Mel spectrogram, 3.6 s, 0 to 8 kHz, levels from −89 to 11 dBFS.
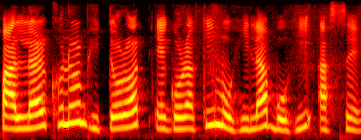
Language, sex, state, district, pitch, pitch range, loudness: Assamese, female, Assam, Sonitpur, 255 Hz, 245-305 Hz, -18 LUFS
